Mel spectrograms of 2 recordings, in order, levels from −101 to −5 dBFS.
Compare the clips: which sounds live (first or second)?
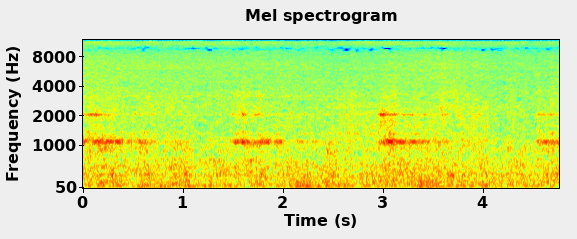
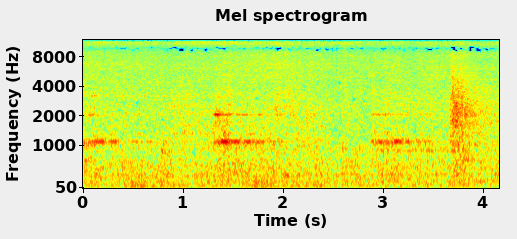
second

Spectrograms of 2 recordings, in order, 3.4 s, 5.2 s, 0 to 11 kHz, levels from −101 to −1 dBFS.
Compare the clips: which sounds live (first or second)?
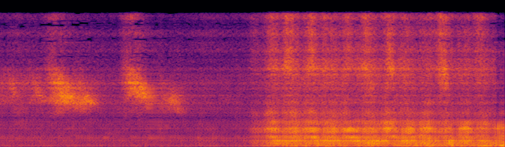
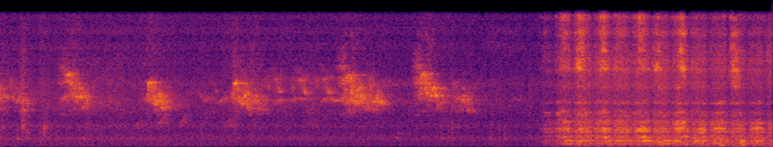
second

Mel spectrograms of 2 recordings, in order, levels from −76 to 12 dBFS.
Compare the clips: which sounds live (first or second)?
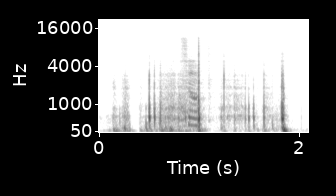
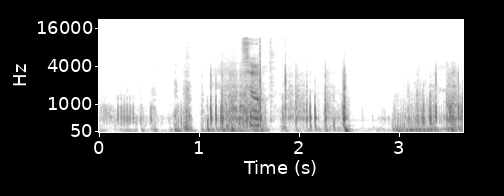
second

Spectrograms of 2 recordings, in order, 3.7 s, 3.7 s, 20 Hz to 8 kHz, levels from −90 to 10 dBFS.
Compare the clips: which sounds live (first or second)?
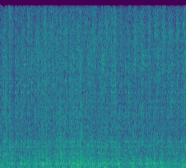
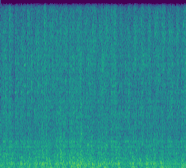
first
